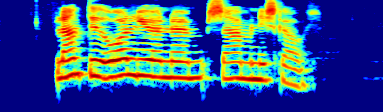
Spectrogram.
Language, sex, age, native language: Icelandic, female, 9, Icelandic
